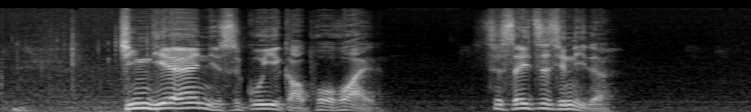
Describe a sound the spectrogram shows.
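A young man speaks calmly and coldly.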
